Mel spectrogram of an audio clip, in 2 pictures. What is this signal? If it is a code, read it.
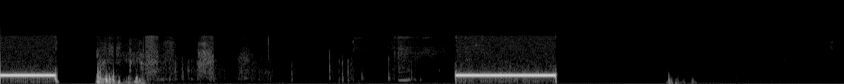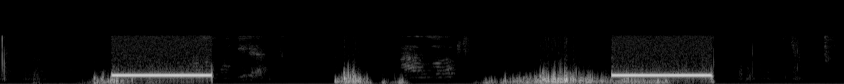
Ringback tone (Europe, 425 Hz), with speech.
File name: out- -2046- - - .1882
